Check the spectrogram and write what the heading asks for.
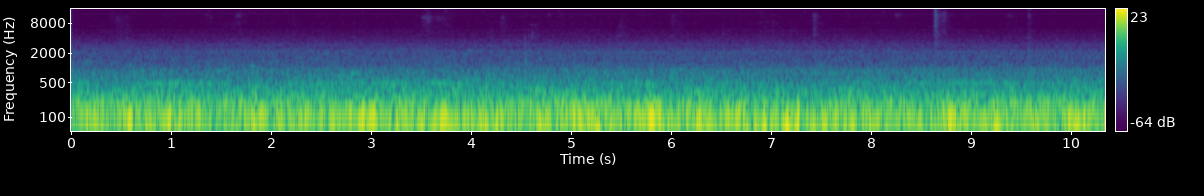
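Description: Airliner cabin noise in an Airbus A320-214 on approach, heard at a window seat over the wing: a steady rumble of the CFM56 engines and of air rushing past the extended flaps, with a faint steady hum.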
